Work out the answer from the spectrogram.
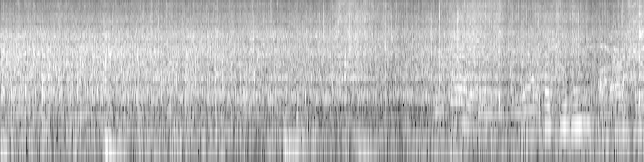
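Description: Food frying in hot oil in a wok, a steady sizzle, with a metal ladle stirring it from about four seconds in.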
